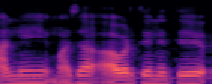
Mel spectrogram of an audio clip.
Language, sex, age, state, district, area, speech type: Marathi, male, 30-45, Maharashtra, Thane, urban, spontaneous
